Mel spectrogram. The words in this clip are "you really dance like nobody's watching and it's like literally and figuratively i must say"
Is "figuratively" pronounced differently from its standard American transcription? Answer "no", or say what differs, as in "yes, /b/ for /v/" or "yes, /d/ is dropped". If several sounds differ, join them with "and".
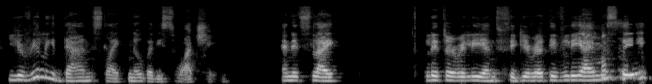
no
